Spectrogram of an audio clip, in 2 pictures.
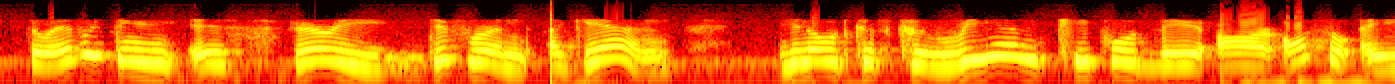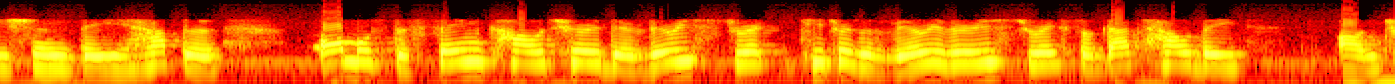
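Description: A woman at high pitch, fairly slow, with very even loudness over noticeable background noise. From Shanghai, China. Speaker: author. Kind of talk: radio interview. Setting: phone call, live radio.

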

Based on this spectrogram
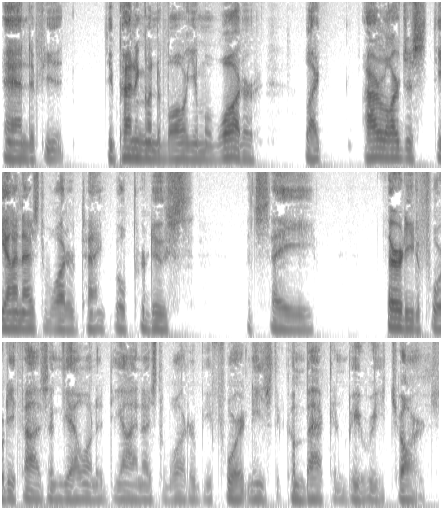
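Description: Moderate pace, fairly even intonation and big swings in loudness, with a somewhat breathy, dark, mellow tone against a quiet background. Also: man, fairly low pitch for a man. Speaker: water treatment business owner. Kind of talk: radio interview.

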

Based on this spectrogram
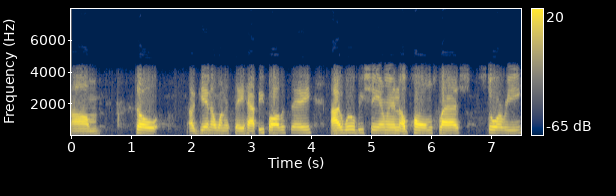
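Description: A fairly slow pace with long, frequent pauses. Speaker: radio talk show host. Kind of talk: live radio talk show chat. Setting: online live broadcast from a tablet. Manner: nervous, chatty.

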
